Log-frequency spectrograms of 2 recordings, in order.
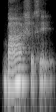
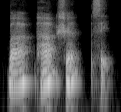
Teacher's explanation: Bhashase. Bha is aspirated consonant. Sh is cerebral sh.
